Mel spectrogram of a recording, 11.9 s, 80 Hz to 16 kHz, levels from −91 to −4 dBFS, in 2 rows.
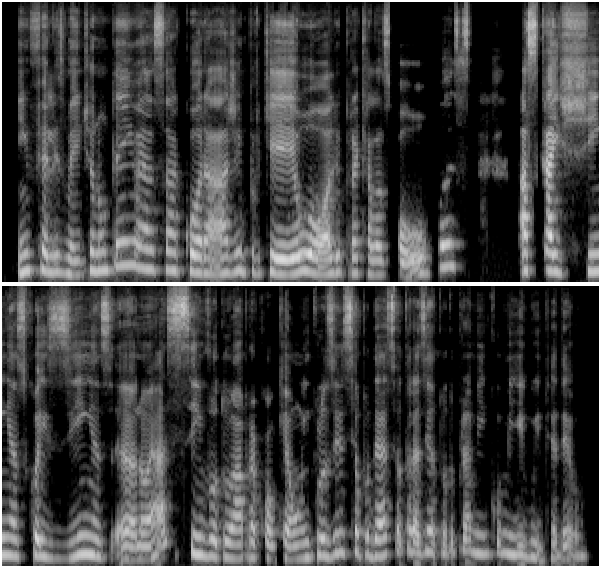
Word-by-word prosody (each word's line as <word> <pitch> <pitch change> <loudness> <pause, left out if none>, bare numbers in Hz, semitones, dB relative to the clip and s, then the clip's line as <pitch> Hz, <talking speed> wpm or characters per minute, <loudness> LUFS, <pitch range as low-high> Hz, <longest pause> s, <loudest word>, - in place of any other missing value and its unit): infelizmente 215 -4 -4
eu 235 - -1
não 235 +1 -3
tenho 300 +3 -4
essa 245 -2 0
coragem, 220 0 -2
porque 215 -1 -6
eu 195 +2 +4
olho 215 -1 +1
para 205 -1 -7
aquelas 185 -3 -4
roupas, 275 - -2 0.4
as 230 0 +9
caixinhas, 225 -1 +2
as - - -2
coisinhas, 210 +1 0
hã 170 -1 -3
não 170 0 -3
é - - -3
assim, 230 +2 +7
vou 215 -1 -5
doar 190 -2 -4
para 195 - -6
qualquer 185 -1 -7
um, 175 +2 -7
inclusive 220 +5 -5
se 255 - +6
eu - - -6
pudesse 220 -2 -1
eu - - -7
trazia 275 -1 -3
tudo - - -13
para - - -9
mim 250 -2 -9
comigo, 240 -4 -8
entendeu?" 185 +4 -12
220 Hz, 180 wpm, -24 LUFS, 200-235 Hz, 0.4 s, as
